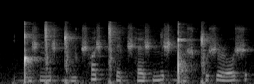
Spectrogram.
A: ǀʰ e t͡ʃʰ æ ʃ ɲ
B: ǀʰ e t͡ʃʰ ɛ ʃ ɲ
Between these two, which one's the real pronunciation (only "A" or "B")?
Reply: B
